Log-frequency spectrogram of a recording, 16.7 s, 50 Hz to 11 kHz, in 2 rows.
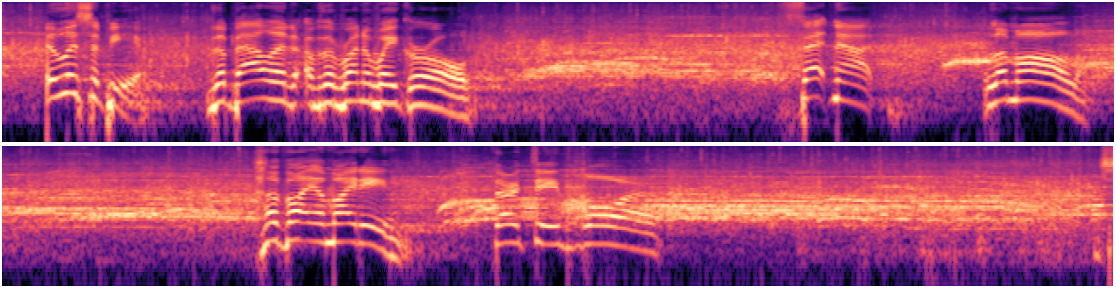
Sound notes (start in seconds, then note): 0.1 cheers and Applause; 4.1 applause; 13.7 applause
